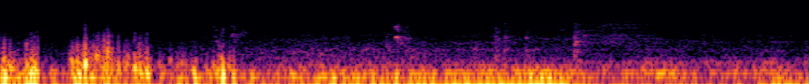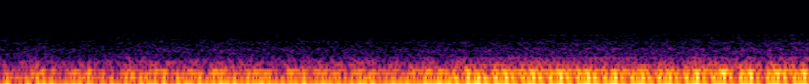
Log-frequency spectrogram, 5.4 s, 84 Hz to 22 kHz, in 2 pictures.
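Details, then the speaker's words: 1957 Ford Thunderbird 312ci V8 4-barrel, engine somewhat cold; catches with a few ragged, uneven beats and a dip in revs, then settles into steady low rumble; cold stumble. "Voilà, la voiture un peu froide, cafouille un petit peu par régime, mais bon voilà, ça y est, c'est parti."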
